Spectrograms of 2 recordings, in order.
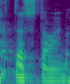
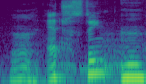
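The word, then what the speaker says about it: Agdestein: Agderstein. Agderstein. Right. I've been saying Agderstein. Edgestein? Agderstein. Goodness me. No edge to Agderstein.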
